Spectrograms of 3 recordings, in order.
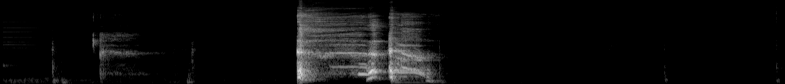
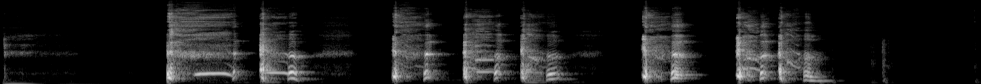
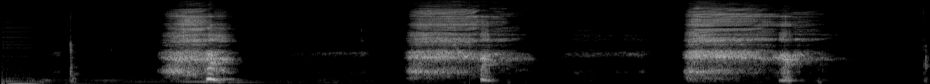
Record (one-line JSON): {"cough_length": "7.9 s", "cough_amplitude": 32768, "cough_signal_mean_std_ratio": 0.24, "three_cough_length": "9.8 s", "three_cough_amplitude": 32766, "three_cough_signal_mean_std_ratio": 0.39, "exhalation_length": "9.3 s", "exhalation_amplitude": 14504, "exhalation_signal_mean_std_ratio": 0.48, "survey_phase": "beta (2021-08-13 to 2022-03-07)", "age": "65+", "gender": "Female", "wearing_mask": "No", "symptom_none": true, "smoker_status": "Ex-smoker", "respiratory_condition_asthma": false, "respiratory_condition_other": false, "recruitment_source": "REACT", "submission_delay": "2 days", "covid_test_result": "Negative", "covid_test_method": "RT-qPCR"}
